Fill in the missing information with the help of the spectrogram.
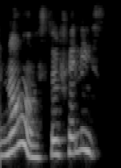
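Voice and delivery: alto y más fuerte, como un niño que se defiende; voz de niño insistente. Retold or imitated. Niño que insiste estar feliz. (niño insistente, voz aguda)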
